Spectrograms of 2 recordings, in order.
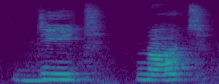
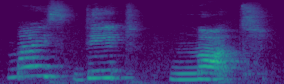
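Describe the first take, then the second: First: Said in the usual way. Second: Did not, spelled out very slowly word by word; slow teaching read of did not; slow demo. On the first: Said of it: "que a junção é didn't". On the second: Shown as a demonstration. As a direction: drag did not out for the class.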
